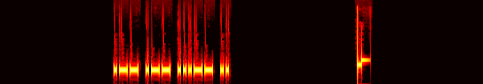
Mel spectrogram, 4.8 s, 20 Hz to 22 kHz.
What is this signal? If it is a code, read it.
Morse code, heard as a keyed tone, about 42 wpm, 700 Hz. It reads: WW3I
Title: USA Call Signs - 4 Characters - 6x Character Spacing - 45wpm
